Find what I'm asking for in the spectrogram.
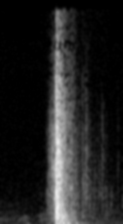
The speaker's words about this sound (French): Elle sort en claquant la porte.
